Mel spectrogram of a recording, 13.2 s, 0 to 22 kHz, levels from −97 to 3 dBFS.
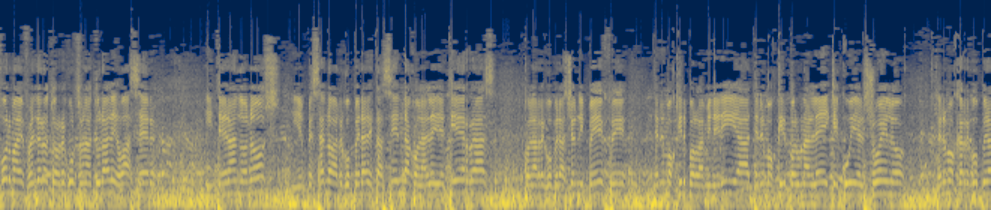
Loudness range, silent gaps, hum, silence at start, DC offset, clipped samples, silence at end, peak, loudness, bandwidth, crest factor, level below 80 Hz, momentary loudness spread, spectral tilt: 0 LU; none; none; 0 s; under 0.1%; 0.3%; 0 s; 0 dBFS; -11 LUFS; 13.5 kHz; 10 dB; -16 dBFS; 2 LU; -5.5 dB/octave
